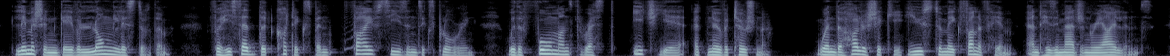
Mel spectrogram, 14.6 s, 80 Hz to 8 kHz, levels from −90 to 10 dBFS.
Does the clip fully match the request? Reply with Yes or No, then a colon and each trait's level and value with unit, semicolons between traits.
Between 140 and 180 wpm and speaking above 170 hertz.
No: average, 155 wpm; medium, 145 Hz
